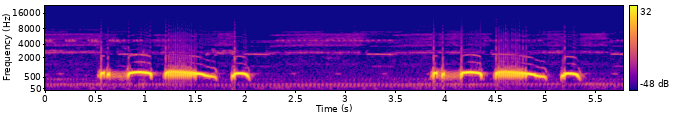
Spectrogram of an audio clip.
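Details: Calling spotted dove, a lure recording meant to provoke rival doves into calling: two identical four-note cooing phrases about three seconds apart, the soft arched coos separated by silence.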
